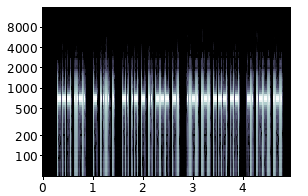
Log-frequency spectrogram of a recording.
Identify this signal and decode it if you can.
Morse code, heard as a keyed tone, about 50 wpm, 700 Hz. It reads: OF THE NATION FROM NPR
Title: Sets of 5 Words 50wpm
